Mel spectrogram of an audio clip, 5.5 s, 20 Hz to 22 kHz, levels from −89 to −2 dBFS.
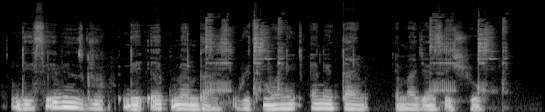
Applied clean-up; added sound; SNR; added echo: neural mask model RNNoise.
